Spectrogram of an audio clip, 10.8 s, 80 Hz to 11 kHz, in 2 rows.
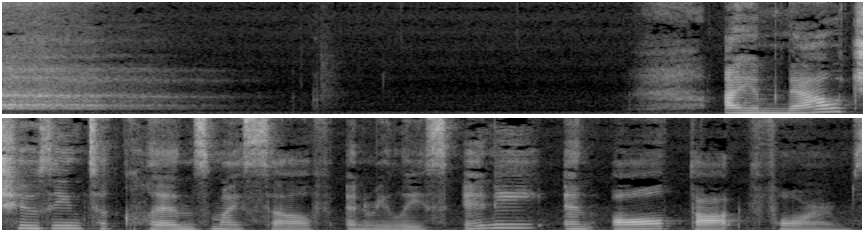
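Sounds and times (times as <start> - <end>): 
deep breathy exhale during a guided breathing meditation: 0.0 - 1.6
faint breath: 0.0 - 1.7, 3.9 - 4.5
speech: 4.5 - 10.7.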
